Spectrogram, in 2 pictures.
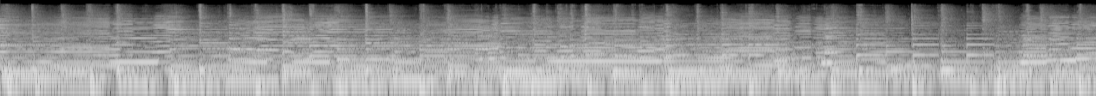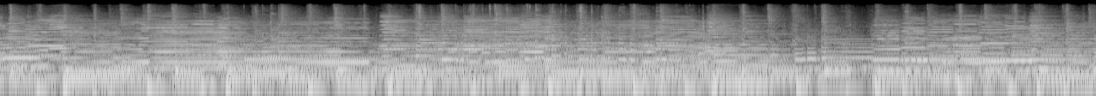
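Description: Instrumental introduction of a gaúcho folk song. A bandoneon plays the melody over a steady rhythm of electric bass and guitar.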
